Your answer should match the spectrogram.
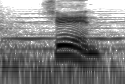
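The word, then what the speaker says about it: Qing: The root of the name China that चेन dynasty is 2000 years old. This was द क्यू आई एन जी चिन dynasty.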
